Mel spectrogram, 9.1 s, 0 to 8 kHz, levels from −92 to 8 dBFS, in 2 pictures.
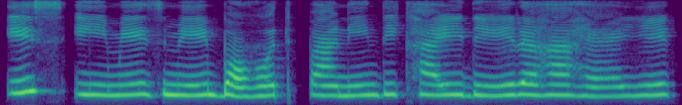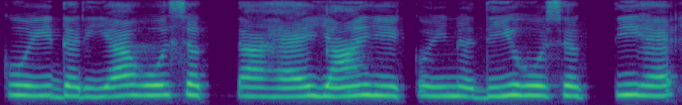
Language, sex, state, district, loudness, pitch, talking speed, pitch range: Hindi, female, Uttar Pradesh, Varanasi, -24 LUFS, 285 Hz, 145 wpm, 270-295 Hz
